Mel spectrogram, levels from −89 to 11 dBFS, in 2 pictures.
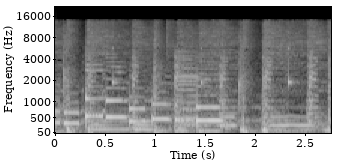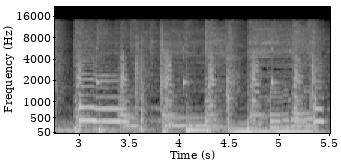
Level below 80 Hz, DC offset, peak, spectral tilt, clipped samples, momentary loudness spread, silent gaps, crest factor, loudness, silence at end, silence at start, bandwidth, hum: -22 dBFS; under 0.1%; 0 dBFS; -5 dB/octave; under 0.1%; 5 LU; none; 14 dB; -14 LUFS; 0 s; 0 s; 14 kHz; none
